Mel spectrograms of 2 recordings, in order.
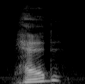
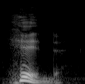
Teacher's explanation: these are both front lax vowels however e is a mid vowel and is a high vowel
